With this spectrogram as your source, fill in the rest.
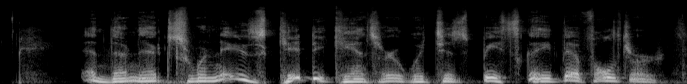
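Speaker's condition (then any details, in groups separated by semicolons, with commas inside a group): Spinocerebellar ataxia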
